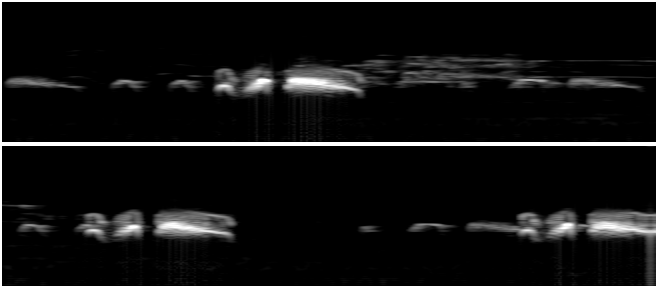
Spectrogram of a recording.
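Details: Decoy spotted dove of the 'thổ' voice type delivering 'thúc gù' coos: soft short hoots build into a stuttering double note and a loud falling coo, three times over.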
